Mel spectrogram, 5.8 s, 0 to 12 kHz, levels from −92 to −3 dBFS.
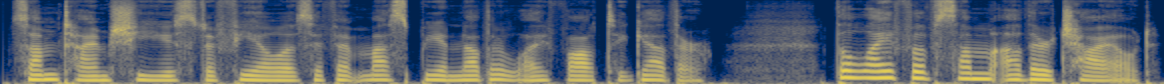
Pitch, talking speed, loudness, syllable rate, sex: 185 Hz, 195 wpm, -18 LUFS, 5.6 syllables/s, female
